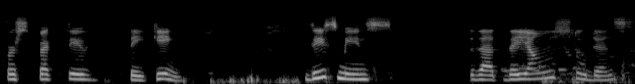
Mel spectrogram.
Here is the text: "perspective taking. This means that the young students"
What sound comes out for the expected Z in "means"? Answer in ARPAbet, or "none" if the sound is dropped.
S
